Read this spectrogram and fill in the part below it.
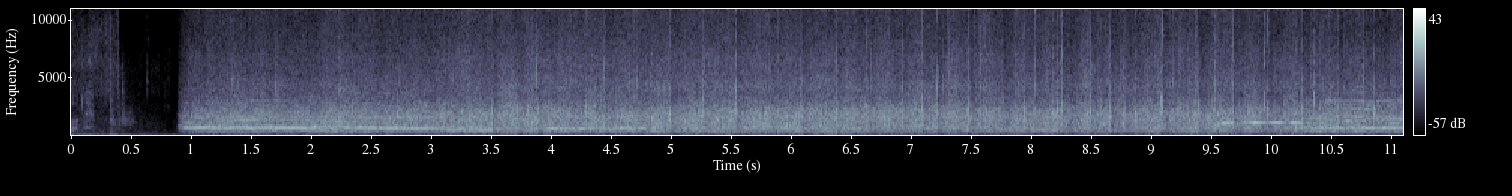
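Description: A crowd applauds and cheers loudly in a large hall.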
